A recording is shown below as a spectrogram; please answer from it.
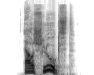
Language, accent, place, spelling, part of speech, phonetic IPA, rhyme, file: German, Germany, Berlin, erschlugst, verb, [ɛɐ̯ˈʃluːkst], -uːkst, De-erschlugst.ogg
- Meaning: second-person singular preterite of erschlagen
